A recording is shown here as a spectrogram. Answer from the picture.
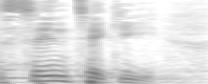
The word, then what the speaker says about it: Syntyche: The best pronunciation I've come up with is Euodia and Syntyche.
